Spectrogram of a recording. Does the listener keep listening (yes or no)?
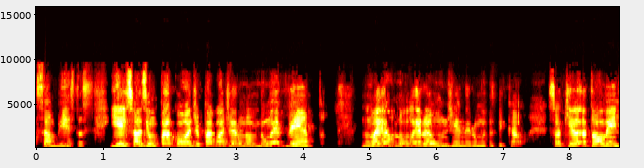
yes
